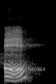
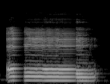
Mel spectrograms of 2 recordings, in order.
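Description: First: The word is said short and clipped. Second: The final sound is drawn out long. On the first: The speaker calls it wrong. "On ne dit pas est" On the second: The speaker calls it right. "on prolonge la syllabe ou le son. ... on dit est"

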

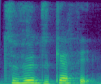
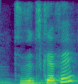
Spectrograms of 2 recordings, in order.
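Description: First: The voice falls at the end. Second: The voice rises at the end. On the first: It states a fact. "la phrase normale" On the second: It asks a yes-or-no question. "monter l'intonation à la fin de la phrase"

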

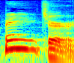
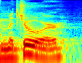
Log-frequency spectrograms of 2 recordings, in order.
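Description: First: The stress falls on the first syllable. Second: The stress falls on the second syllable. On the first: The speaker calls it right. "you're stressing the first one" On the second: The speaker calls it wrong. "instead of major"

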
